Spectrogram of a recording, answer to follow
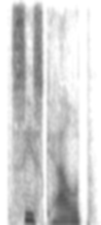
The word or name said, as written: sea scallop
